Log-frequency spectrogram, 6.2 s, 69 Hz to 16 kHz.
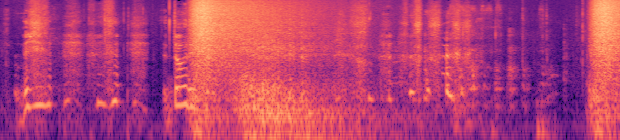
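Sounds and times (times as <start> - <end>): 
speech: 0.2 - 0.6
explosion sound effect: 1.9 - 4.3, 5.9 - 6.1
laughter: 3.4 - 5.6.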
